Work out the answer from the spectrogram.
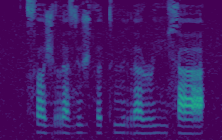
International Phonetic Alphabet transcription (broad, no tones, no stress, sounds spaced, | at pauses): t͡sʰ ʌ ʒ r ɐ z ʉ ʒ h ə tʰ ʉ r ɐ ɹ i x a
